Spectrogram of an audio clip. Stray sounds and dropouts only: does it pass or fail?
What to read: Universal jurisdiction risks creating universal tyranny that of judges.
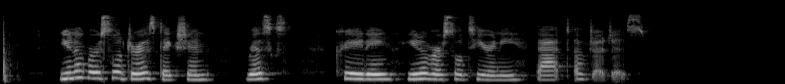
pass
